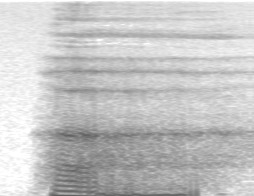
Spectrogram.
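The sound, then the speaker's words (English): One deep breath is drawn in through the nostrils into the belly during a guided relaxation exercise. The breath is long, rough and fairly loud, lasting about a second and a half, with no talk. “Take another deep inhale into your belly from your nostrils.”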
